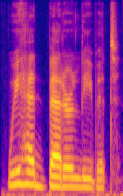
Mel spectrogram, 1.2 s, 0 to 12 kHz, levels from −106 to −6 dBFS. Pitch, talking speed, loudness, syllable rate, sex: 175 Hz, 245 wpm, -16 LUFS, 6.5 syllables/s, female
